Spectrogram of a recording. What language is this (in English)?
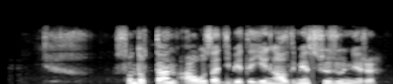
Kazakh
